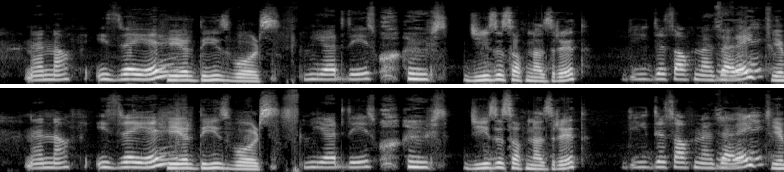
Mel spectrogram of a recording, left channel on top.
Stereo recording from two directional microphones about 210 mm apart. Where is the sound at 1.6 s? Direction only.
25° right (ahead or behind).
